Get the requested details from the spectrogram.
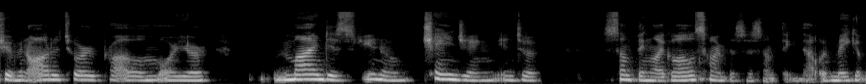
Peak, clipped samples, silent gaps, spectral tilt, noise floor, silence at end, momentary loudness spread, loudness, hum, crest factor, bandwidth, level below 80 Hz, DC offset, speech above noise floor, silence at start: -6 dBFS; under 0.1%; none; -6.5 dB/octave; -70 dBFS; 0 s; 15 LU; -22 LUFS; none; 16 dB; 12.5 kHz; -70 dBFS; under 0.1%; 48 dB; 0 s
